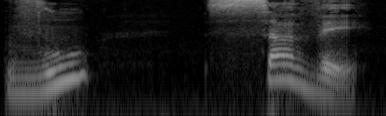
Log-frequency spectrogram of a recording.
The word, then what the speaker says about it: savez: Then vous savez, classic ending for vous, E-Z, but then phonetically it's E, vous savez, savez.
